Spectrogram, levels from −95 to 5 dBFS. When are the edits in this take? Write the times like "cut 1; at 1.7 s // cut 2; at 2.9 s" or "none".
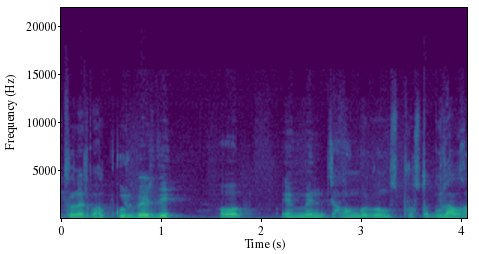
none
